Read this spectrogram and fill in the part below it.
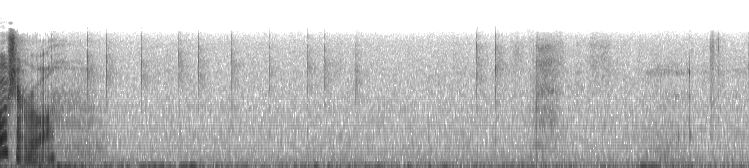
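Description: A pen taps and scratches lightly while writing.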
